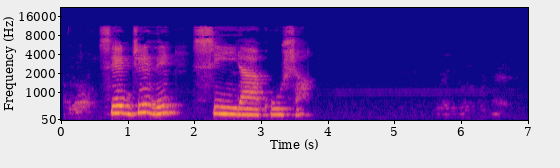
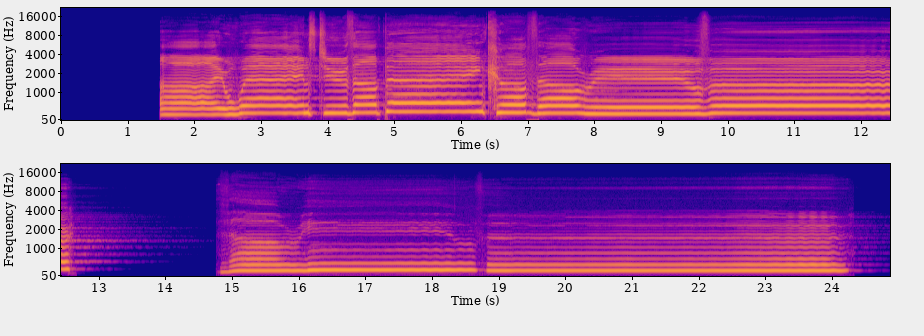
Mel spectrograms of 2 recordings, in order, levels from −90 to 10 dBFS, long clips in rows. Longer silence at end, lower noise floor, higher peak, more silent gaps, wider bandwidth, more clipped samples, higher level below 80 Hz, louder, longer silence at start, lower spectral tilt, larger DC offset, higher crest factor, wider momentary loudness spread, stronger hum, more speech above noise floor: first, 3.3 s vs 0.65 s; second, -71 dBFS vs -76 dBFS; second, -6 dBFS vs 0 dBFS; neither; second, 11.5 kHz vs 16 kHz; neither; about the same, -70 dBFS vs -66 dBFS; second, -20 LUFS vs -13 LUFS; second, 0.2 s vs 1.5 s; about the same, -4.5 dB/octave vs -5 dB/octave; neither; first, 18 dB vs 12 dB; first, 19 LU vs 8 LU; neither; second, 51 dB vs 65 dB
